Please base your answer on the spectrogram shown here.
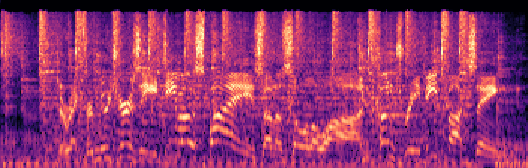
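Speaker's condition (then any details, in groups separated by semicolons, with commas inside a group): No condition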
